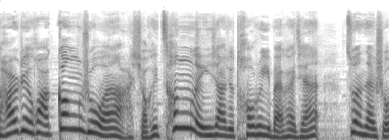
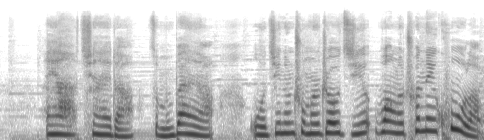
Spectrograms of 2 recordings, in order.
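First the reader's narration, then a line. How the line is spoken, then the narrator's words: Quiet murmur. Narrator (Chinese): 那女孩啊小声的嘀咕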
